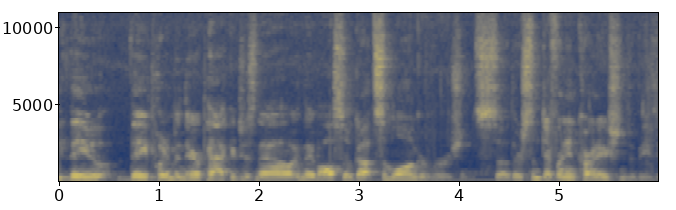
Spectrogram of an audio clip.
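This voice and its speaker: A man presenting a product review in casual, unscripted talk, rambling conversationally and often pausing to rephrase himself. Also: fairly low pitch, mellow, a little hiss or hum. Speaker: host reviewing CB radio antennas.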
